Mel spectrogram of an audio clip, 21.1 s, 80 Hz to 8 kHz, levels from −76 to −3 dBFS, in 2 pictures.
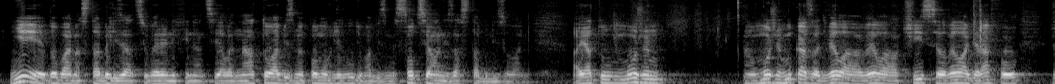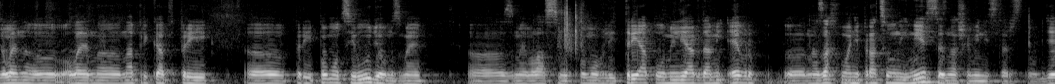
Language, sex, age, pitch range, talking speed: Slovak, male, 30-49, 100-125 Hz, 150 wpm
